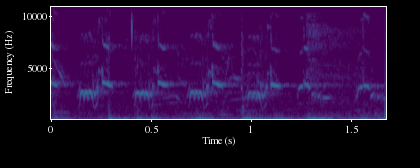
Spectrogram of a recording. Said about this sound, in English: and those birds whining.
